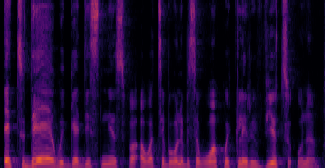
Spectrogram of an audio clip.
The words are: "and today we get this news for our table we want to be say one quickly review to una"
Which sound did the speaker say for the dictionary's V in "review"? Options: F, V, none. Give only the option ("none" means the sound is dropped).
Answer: V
